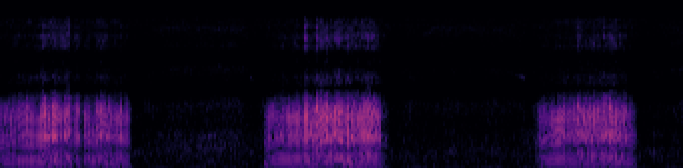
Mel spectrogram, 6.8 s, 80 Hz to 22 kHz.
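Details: Rough, fluttering snores on each inhalation, about one second long, with quiet exhales at roughly 22 breaths per minute; ordinary snoring.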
